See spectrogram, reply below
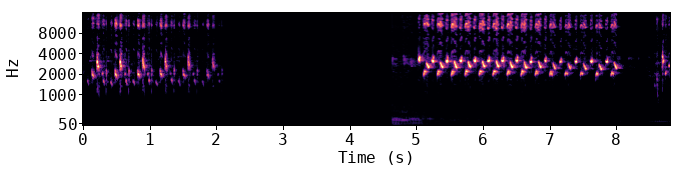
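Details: Yellow-vented bulbul giving rapid varied song in the afternoon, meant to lure other birds into singing: a two-second bubbly phrase, silence, then a long run of quick rolling notes over low background noise.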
